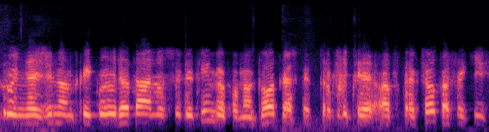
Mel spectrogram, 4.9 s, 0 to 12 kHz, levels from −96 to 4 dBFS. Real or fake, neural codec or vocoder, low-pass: fake; codec, 32 kHz, 1.9 kbps, SNAC; 10.8 kHz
